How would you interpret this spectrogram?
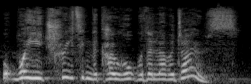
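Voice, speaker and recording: A woman's voice: on the high side, a little fast, a little mellow, slight background noise, natural voice. An actress playing a resourceful, anxious woman scientist in a naturalistic radio drama, conversational and matter-of-fact.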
